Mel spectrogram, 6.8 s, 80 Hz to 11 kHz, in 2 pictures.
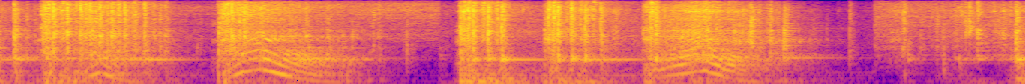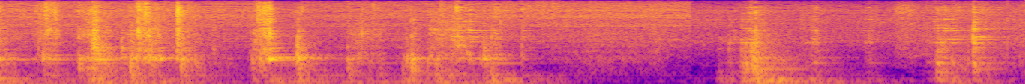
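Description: Two 17mm caliper bracket bolts being removed from the front brake of a 2003–2007 Honda Accord, with several loud ratcheting and clunking bursts separated by short pauses, close by and heard alone.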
